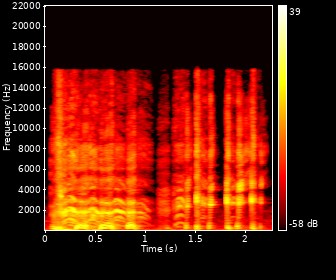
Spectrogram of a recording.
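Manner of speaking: high shrieking laugh; loud burst of laughter. Real, not acted. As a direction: break into a big laugh. Cracking up at the clip.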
